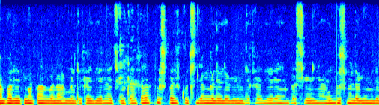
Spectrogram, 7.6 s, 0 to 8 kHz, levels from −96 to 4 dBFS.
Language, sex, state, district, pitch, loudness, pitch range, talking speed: Hindi, male, Chhattisgarh, Korba, 175 Hz, -16 LUFS, 170-175 Hz, 230 wpm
